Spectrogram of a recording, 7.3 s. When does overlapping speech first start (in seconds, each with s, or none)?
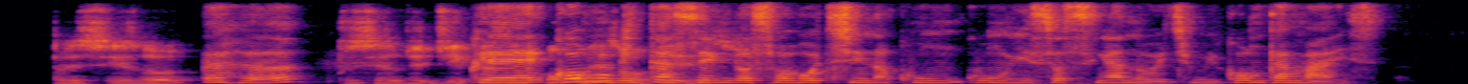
2.4 s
